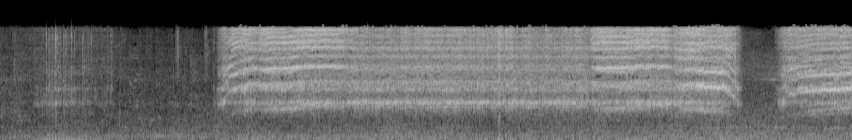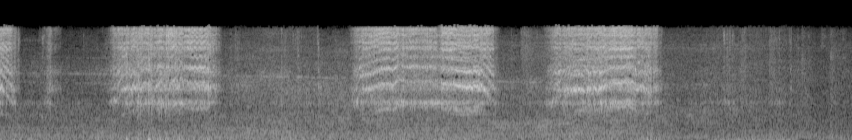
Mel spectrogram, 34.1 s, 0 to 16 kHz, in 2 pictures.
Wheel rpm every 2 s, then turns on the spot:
20, 10, 120, 230, 240, 230, 220, 90, 130, 30, 170, 10, 150, 110, 170, 40, 10.
0-2 22-24 30-32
